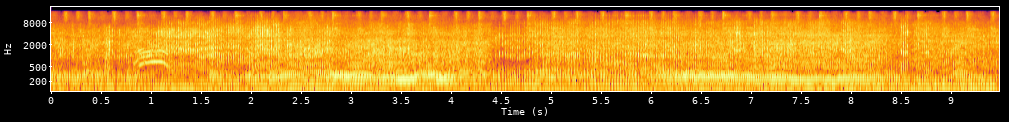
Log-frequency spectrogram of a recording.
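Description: A dirt bike engine revs loudly close by, rising and falling in pitch.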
